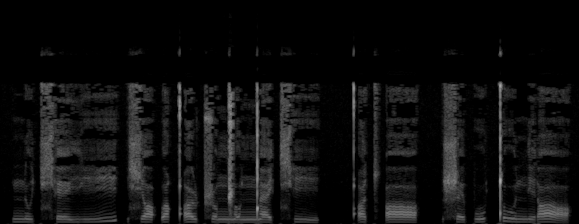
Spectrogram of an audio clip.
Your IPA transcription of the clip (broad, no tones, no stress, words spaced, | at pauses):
nut͡ɕʰeji | ɕɒʔoqʼu ʈ͡ʂoŋ͡ǁoŋ͡ǃæt͡ɕʰi | qʼut͡sʼɒ | ʂepu ǃu niɾɒ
